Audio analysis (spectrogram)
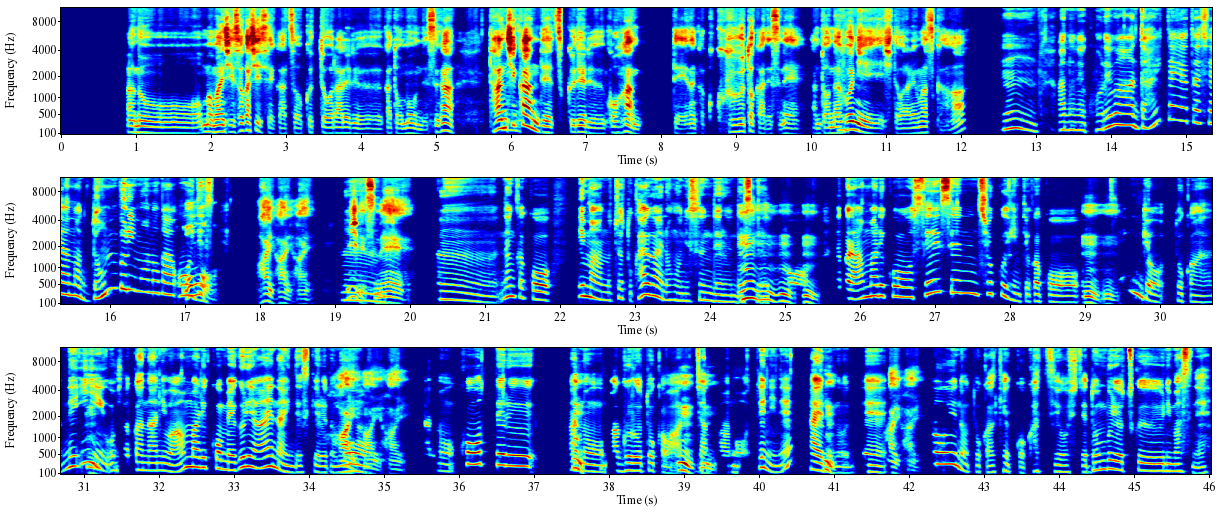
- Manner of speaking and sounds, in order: other background noise
- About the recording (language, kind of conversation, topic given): Japanese, podcast, 短時間で作れるご飯、どうしてる？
